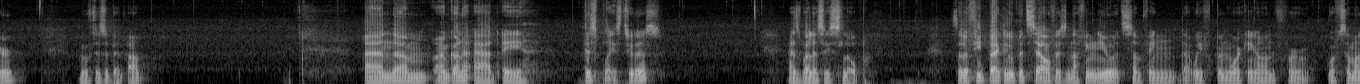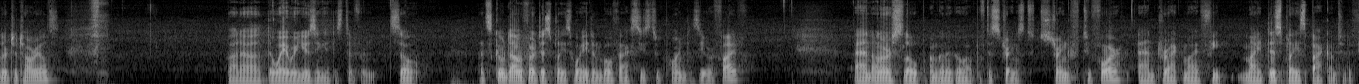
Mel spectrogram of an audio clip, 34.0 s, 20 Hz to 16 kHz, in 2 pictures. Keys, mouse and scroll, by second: 0.1-1.7 drag, 1.7-2.8 drag, 3.2 right click, 3.4-5.9 drag, 6.5 right click, 7.2 typing, 8.9-9.7 typing, 9.2 click, 9.5 click, 10.4 middle click, 10.8 s, 12.3 click, 12.3 typing, 12.8 click, 13.7 click, 13.9 click, 14.4 click, 15.2 click, 16.5 click, 18.5 click, 22.0 click, 26.1 click, 26.9 click, 27.7 click, 28.7 click, 30.6 middle click, 30.8 click, 31.4-33.9 drag.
